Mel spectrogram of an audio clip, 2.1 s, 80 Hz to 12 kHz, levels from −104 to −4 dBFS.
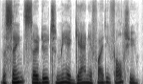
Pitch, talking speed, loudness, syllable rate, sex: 145 Hz, 310 wpm, -17 LUFS, 6.2 syllables/s, male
